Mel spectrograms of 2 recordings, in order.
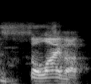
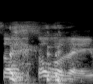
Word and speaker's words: Solavei: got started, I think it took me a week to be able to say Solavei. I think I kept calling it saliva. And I signed somebody up today, and they're like, how do you pronounce this? It's Solavei, right?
